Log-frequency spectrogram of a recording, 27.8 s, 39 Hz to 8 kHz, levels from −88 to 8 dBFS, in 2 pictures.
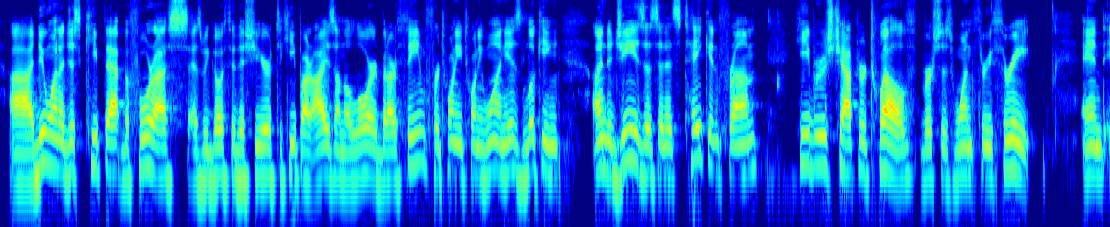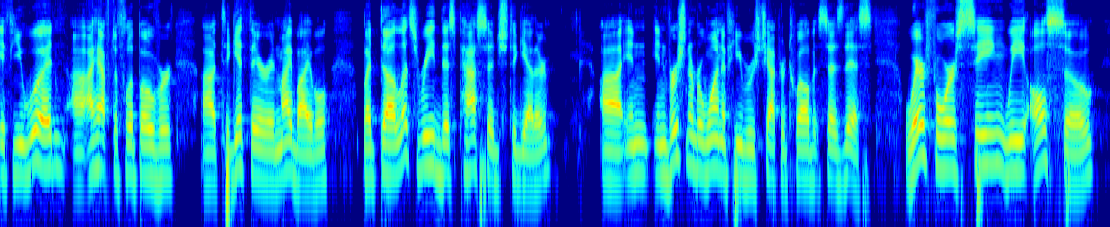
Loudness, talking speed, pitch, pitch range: -34 LUFS, 180 wpm, 135 Hz, 125-150 Hz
